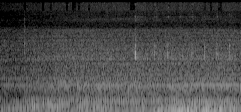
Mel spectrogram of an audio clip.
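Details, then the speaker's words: Macintosh SE internal hard drive after its broken Molex connector was resoldered. A quiet, steady whir as the drive motor comes up to speed, with a few faint ticks, then seeking and booting. Normal hard drive spin-up. "all right so I do hear the hard drive spin"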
